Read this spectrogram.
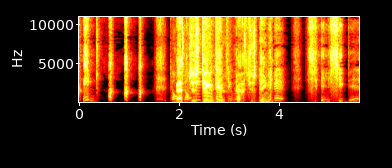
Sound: laughs

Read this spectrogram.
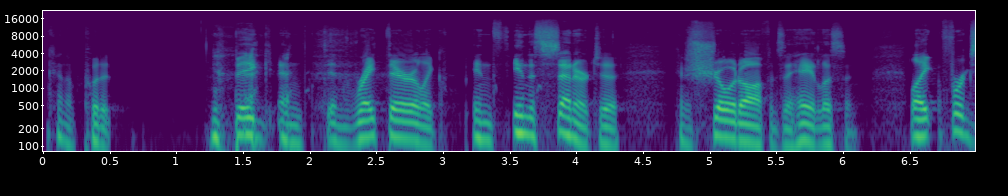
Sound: laughs

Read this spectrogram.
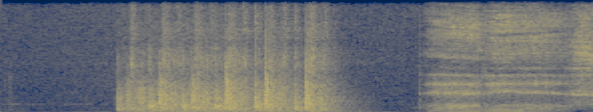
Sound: knock on door

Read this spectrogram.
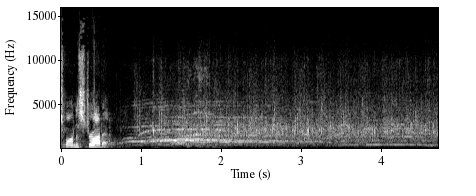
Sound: applause

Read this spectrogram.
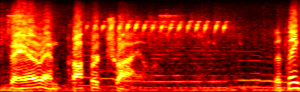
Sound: birds chirping

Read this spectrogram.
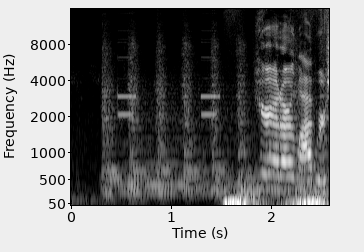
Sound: beeping

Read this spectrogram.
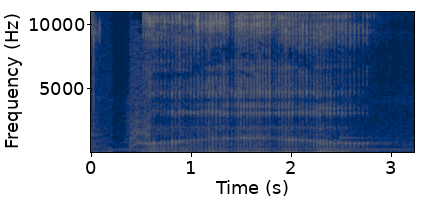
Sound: Bill the Anole's Snoring

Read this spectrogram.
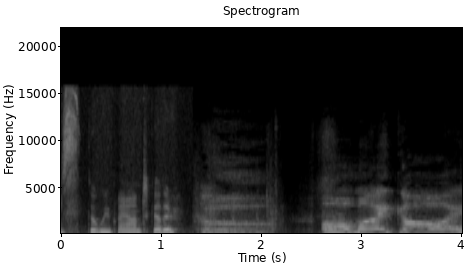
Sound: gasps

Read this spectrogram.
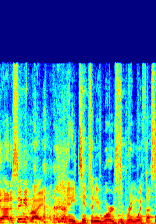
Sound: joyous laughter

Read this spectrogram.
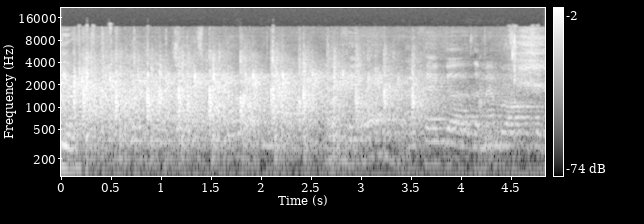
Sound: applause

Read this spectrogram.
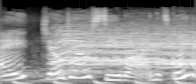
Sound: children cheering

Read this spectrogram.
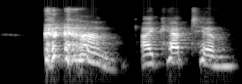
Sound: clears throat

